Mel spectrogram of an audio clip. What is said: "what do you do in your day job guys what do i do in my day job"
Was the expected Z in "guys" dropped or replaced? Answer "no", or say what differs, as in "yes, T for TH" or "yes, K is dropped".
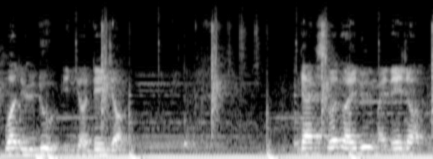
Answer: yes, S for Z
